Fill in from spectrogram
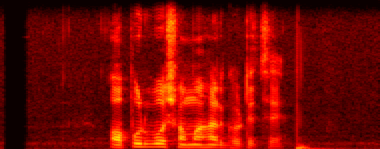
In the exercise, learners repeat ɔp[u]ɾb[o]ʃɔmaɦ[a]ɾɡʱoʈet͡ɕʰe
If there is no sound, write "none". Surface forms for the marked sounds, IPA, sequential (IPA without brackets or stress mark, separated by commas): u, o, a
